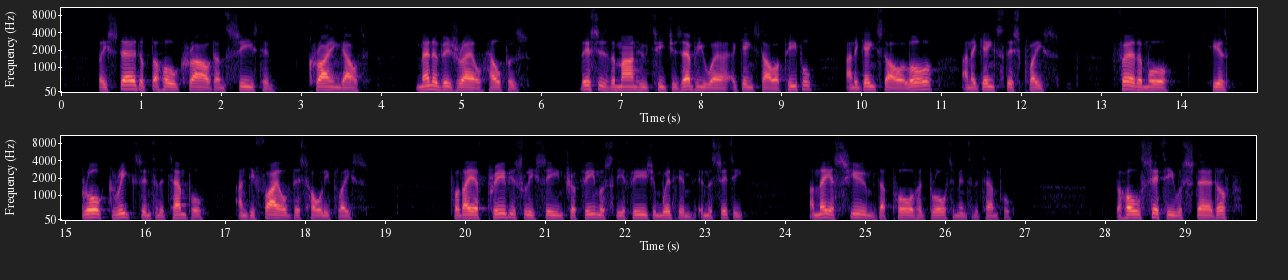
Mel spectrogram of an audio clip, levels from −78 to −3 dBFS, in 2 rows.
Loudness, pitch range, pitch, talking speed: -31 LUFS, 110-130 Hz, 120 Hz, 155 wpm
